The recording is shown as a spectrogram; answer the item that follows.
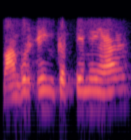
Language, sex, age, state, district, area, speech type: Hindi, male, 60+, Uttar Pradesh, Lucknow, urban, conversation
